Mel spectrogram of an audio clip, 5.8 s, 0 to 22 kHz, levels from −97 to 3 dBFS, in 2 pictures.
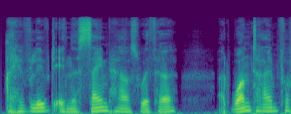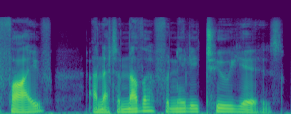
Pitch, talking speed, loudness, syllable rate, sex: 100 Hz, 215 wpm, -22 LUFS, 5.5 syllables/s, male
